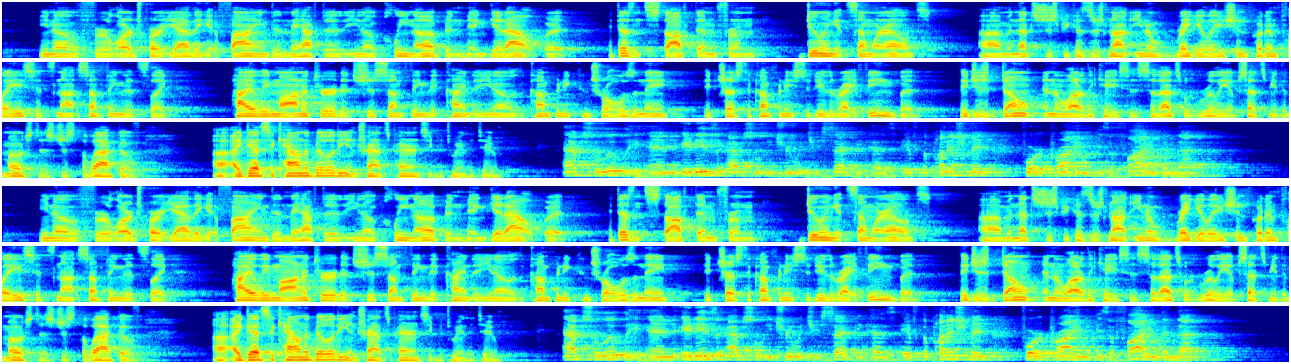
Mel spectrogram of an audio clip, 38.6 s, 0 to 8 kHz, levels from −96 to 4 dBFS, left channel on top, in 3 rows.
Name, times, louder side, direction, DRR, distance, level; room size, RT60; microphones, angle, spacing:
voice 1, 0.4-5.6 6.2-7.5 8.0-9.3 9.8-14.5 15.2-19.5 19.9-22.0 22.5-27.1 27.8-30.7, equal, 10° right, 15 dB, 0.8 m, -25 dB
voice 2, 31.3-37.7, right 1 dB, 85° right, 2 dB, 3.7 m, -29 dB
25.5 x 18.0 x 8.6 m, 1.2 s
head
